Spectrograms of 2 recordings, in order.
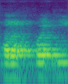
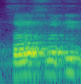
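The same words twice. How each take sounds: First: The word begins with an h sound. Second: The word begins with an s sound. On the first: "becomes Ha"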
